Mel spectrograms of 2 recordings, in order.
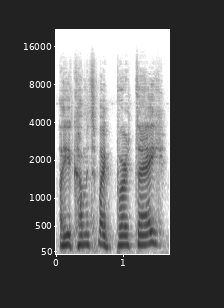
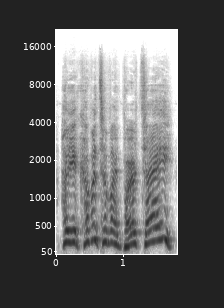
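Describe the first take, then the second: First: Lightly voiced, higher-pitched coworker; a mild imitation of her asking; young coworker. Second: High, put-on young coworker voice; mock her with a much higher voice; exaggerated coworker impression. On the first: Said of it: "she says to me". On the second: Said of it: "She doesn't talk like that".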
